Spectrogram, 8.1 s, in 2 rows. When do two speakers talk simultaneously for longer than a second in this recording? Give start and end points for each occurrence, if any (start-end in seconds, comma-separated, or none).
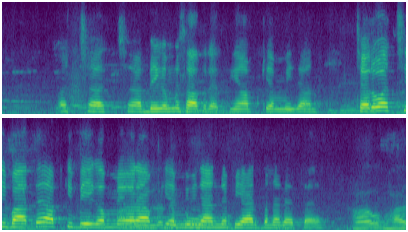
3.6-6.0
